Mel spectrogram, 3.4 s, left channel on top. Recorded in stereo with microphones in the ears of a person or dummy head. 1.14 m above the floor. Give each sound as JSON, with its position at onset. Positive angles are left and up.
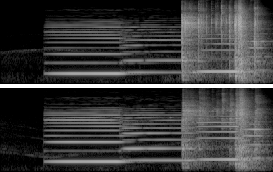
{"t": 0.5, "sound": "a violin", "side_deg": -35, "distance_m": 0.6}
{"t": 2.3, "sound": "a crack", "side_deg": 80, "distance_m": 0.6}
